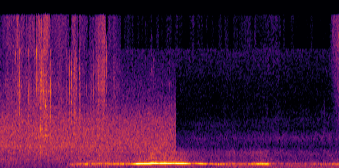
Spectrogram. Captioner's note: wind howling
